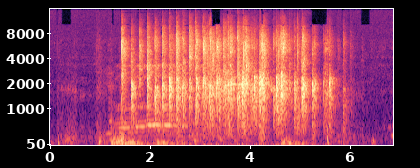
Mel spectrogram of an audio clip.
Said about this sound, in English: All the people gathered there began to clap in great ecstasy. See? Clapping.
